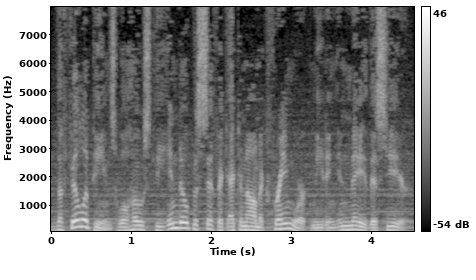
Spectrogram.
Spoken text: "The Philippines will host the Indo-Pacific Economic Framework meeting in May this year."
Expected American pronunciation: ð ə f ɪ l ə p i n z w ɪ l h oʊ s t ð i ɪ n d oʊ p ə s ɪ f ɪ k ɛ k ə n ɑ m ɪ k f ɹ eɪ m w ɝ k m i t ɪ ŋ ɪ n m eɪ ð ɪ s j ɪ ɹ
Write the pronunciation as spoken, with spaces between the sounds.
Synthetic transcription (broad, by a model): ð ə f ɪ l ə p i n z w ɪ l h oʊ s t ð i ɪ n d oʊ p ə s ɪ f ɪ k ɛ k ə n ɑ m ɪ k f ɹ eɪ m w ɝ k m i t ɪ ŋ ɪ n m eɪ ð ɪ s j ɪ ɹ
